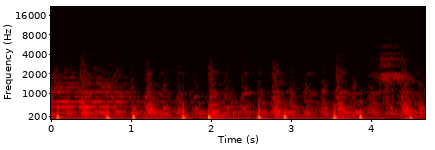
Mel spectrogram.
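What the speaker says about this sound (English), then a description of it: "A silence so thick I could hear my heart beat." Steady thudding heartbeat from the visual novel game Hakuoki: Edo Blossoms, about a dozen low, close pulses in an even rhythm with a faint hum beneath and no voices.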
